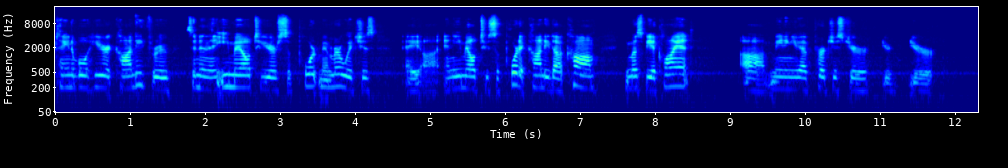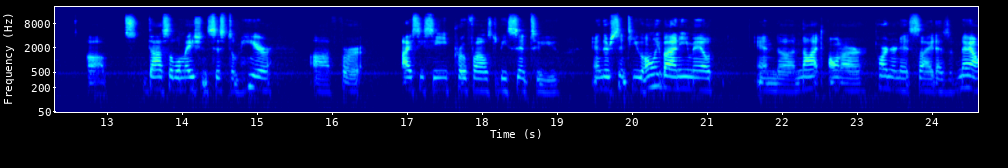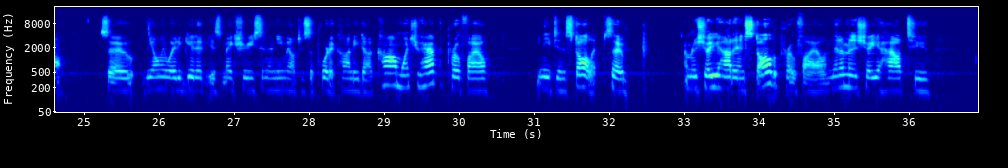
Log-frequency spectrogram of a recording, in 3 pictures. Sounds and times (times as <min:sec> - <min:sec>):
Speech: 0:00.0 - 0:08.5, 0:09.2 - 0:11.7, 0:12.8 - 0:16.4, 0:17.0 - 0:30.4, 0:31.0 - 0:32.3, 0:33.0 - 0:36.3.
